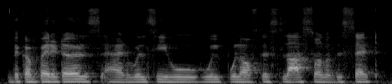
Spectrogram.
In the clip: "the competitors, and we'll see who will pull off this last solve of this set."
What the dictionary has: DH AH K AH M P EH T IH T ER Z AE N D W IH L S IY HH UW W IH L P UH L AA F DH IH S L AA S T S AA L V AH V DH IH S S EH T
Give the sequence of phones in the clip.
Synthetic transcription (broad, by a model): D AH K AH M P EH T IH T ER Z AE N D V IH L S IY HH UW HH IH L P UH L AA F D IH S L AA S T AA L AH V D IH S S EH T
